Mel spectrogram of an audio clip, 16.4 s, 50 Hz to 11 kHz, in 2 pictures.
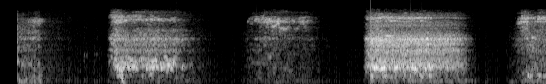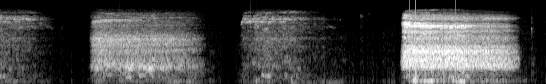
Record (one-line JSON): {"exhalation_length": "16.4 s", "exhalation_amplitude": 1859, "exhalation_signal_mean_std_ratio": 0.37, "survey_phase": "beta (2021-08-13 to 2022-03-07)", "age": "18-44", "gender": "Female", "wearing_mask": "No", "symptom_none": true, "smoker_status": "Never smoked", "respiratory_condition_asthma": false, "respiratory_condition_other": false, "recruitment_source": "REACT", "submission_delay": "2 days", "covid_test_result": "Negative", "covid_test_method": "RT-qPCR", "influenza_a_test_result": "Negative", "influenza_b_test_result": "Negative"}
